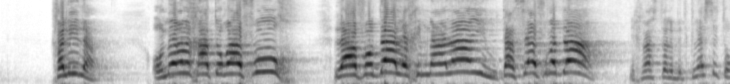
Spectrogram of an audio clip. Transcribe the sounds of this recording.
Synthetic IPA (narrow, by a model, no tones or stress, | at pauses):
χalila | o̞me̞ʁle̞χaat̪o̞ʁaːfuχ | leavo̞daleχimnaːlaimt̪aːseafʁad̪a | niχnast̪alebet̪kneset̪o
